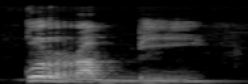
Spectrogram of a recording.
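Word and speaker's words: قُلْ رَبِّ: Misalkan qul rabbi, itu asalnya qul rabbi, lam bertemu dengan ro. Maka ketika dibaca ya harus idgham, karena itu adalah bacaan idgham mutajannisen. Maka bacanya qur rabbi.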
